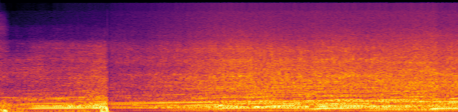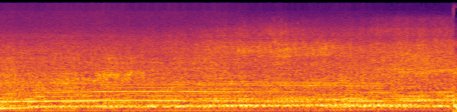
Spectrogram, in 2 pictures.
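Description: Race cars run at speed around a track at the Cajun Classic, several engines roaring and shifting pitch as they pass in a dense, continuous, loud wash of sound.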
